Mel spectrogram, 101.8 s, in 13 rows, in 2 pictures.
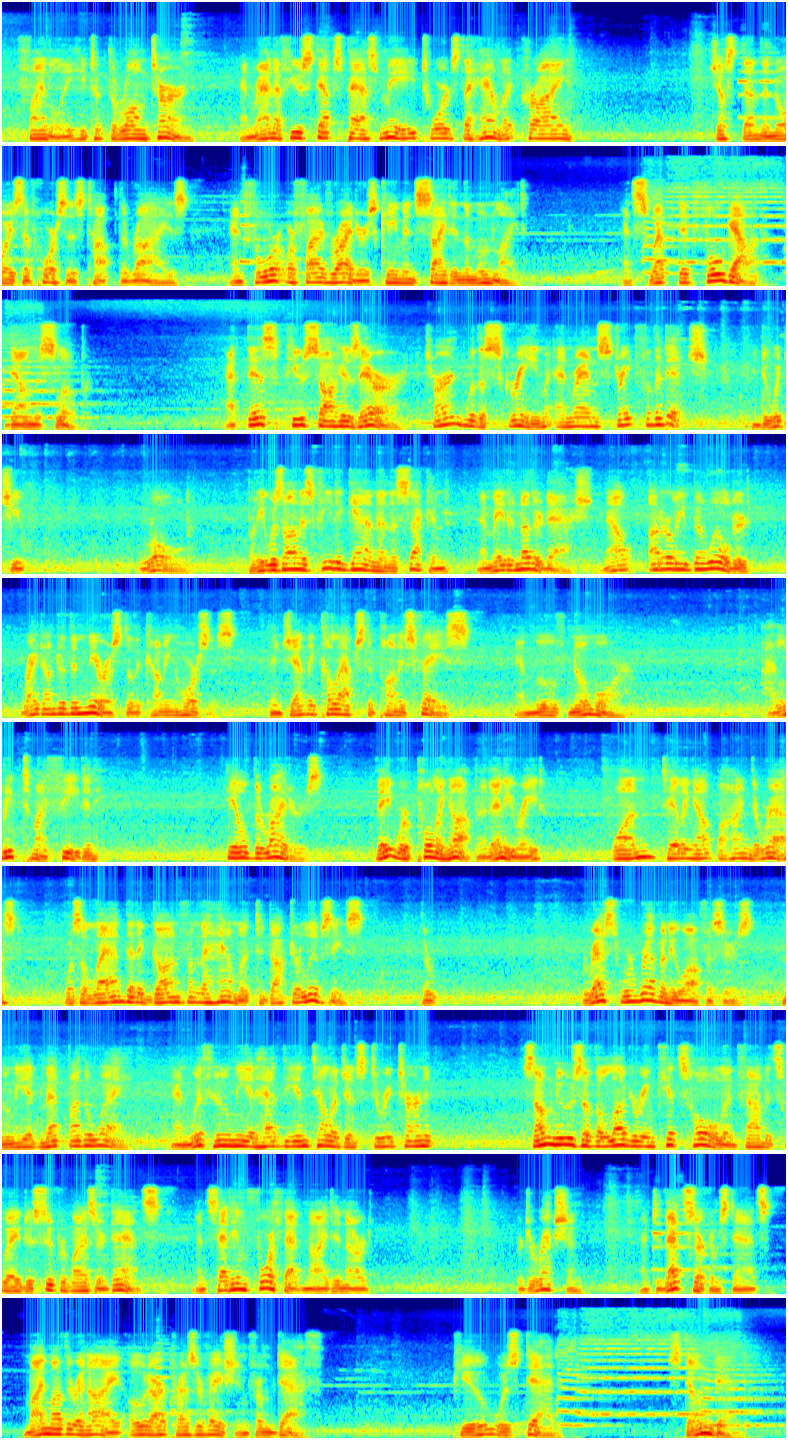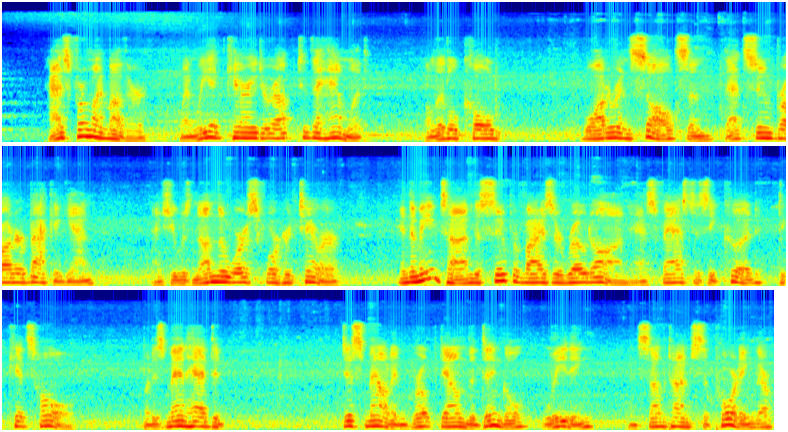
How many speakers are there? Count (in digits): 1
